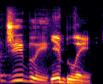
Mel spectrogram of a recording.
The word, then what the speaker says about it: Ghibli: G-H-I-B-L-I. – Oh, Studio Ghibli.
